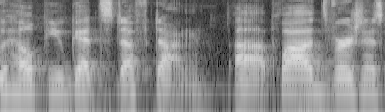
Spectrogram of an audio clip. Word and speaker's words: Plaud: So Plod, I guess rhymes with Claude.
